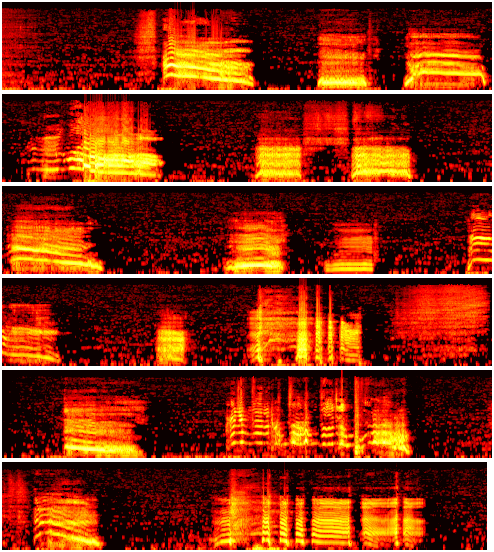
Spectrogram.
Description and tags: angry noises
me making sounds of anger and frustration, just in case I may need them for cartoons or what not. I'm a girl by the way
